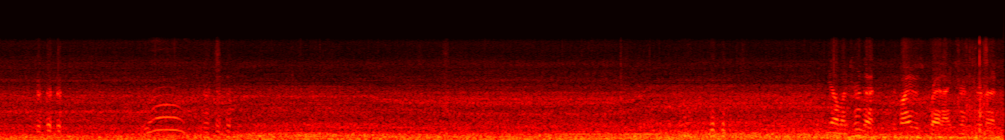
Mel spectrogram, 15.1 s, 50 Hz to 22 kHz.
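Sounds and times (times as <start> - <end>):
road and engine noise in car: 0.0 - 15.0.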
